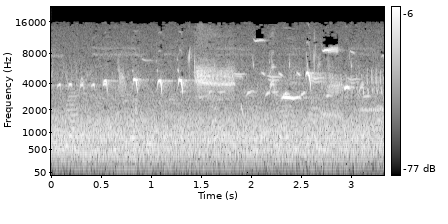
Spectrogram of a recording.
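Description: A Song Sparrow sings a quick run of short, high notes, a brief buzzy burst, then a few more chips, over a steady wash of background noise.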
